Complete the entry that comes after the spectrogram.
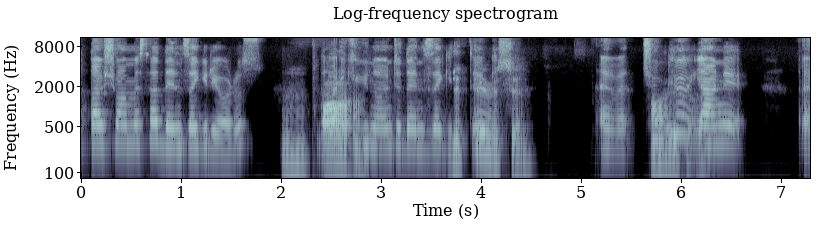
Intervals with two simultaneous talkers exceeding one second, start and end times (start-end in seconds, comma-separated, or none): none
